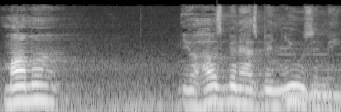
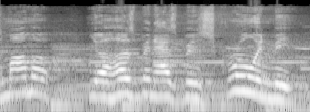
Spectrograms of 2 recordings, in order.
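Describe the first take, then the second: First: It is said quietly and with shame. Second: It is shouted at full volume.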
